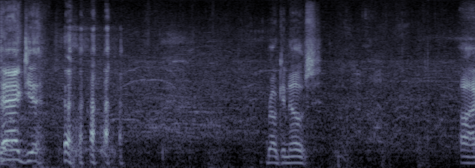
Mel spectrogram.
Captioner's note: laugh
